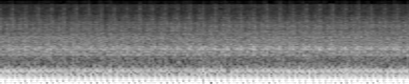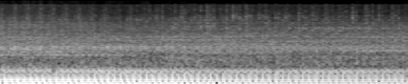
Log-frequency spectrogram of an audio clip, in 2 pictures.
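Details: Car engine at idle after an exhaust leak repair: steady, deep, even low rumble with no ticking or puffing, checking for remaining exhaust leaks.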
